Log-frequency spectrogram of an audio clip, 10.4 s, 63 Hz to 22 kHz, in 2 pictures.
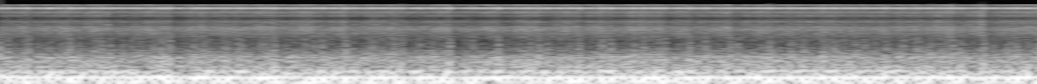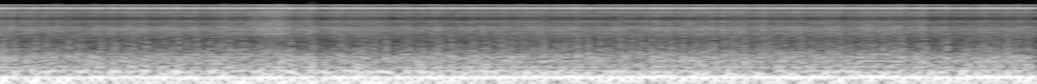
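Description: Small-block Chevy V8 of a 1971 El Camino SS running steadily with a low, even drone and no revving.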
